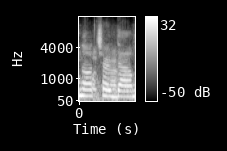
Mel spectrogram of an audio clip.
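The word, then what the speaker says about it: Notre-Dame: Ayan tapos may dumaan na bus and bus 37 hello ayan yung not Dam nila niya notre dam pero ang bigas niya not dam not dam. Oh, pero 'yung spelling niya notred dami.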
